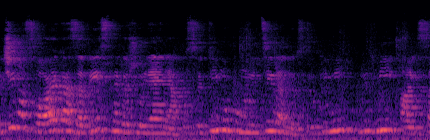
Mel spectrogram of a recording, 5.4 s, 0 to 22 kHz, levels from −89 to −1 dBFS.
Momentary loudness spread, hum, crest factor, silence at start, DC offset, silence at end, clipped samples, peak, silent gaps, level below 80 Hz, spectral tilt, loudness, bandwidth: 8 LU; none; 16 dB; 0 s; under 0.1%; 0 s; under 0.1%; -24 dBFS; none; -62 dBFS; -4.5 dB/octave; -41 LUFS; 13.5 kHz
